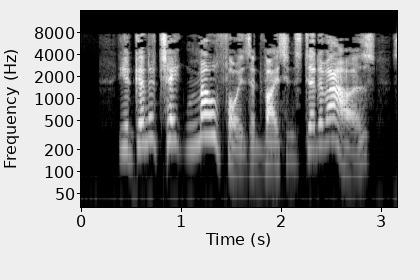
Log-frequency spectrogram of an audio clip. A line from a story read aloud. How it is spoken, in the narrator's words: said Ron furiously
